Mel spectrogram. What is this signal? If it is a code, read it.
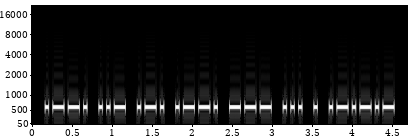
Morse code, heard as a keyed tone, about 25 wpm, 600 Hz. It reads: PURPOSE.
